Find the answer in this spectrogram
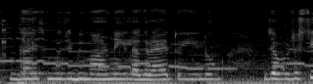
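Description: The speech moves at a fairly slow pace over clear music in the background. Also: woman. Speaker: vlogger. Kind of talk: casual vlog chat. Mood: mildly complaining, playful. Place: home room. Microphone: phone near.

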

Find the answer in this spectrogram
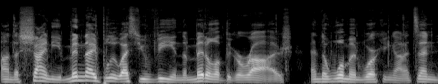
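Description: The clip is plain reading aloud, and the pitch moves up and down in an ordinary way.

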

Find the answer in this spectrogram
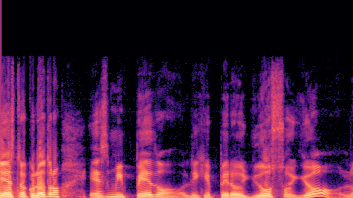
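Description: Over a quiet background, a man speaks in an animated tone at a moderate pace. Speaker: show host. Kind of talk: casual chat. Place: studio. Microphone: handheld.

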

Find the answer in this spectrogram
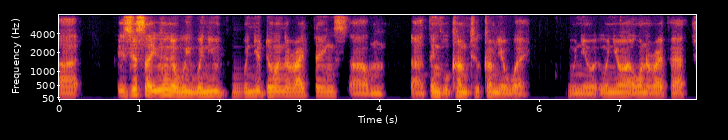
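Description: A man with an American accent talks at a moderate pace in a dark, mellow tone with ordinary pitch variation. The sound is dry with no echo, over a quiet background. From New York. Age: 50s. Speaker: coach. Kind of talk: casual group discussion. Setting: video call. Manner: halting. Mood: grateful, positive. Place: home room. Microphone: video call.

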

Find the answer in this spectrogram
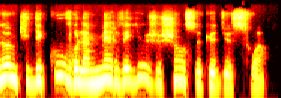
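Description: A man's somewhat breathy voice comes through dry with no echo against a quiet background. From France. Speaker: priest and historian; priest. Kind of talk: reading prepared talk. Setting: video call. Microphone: video call.

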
